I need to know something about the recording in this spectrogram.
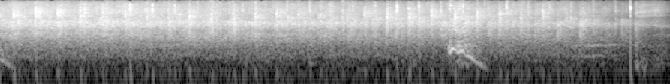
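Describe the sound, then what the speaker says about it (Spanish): A church congregation gives a loud, sustained offering of applause, dense clapping filling the room steadily for several seconds before tapering slightly at the end. "Dele esa ofrenda de palmas fuerte al Señor."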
